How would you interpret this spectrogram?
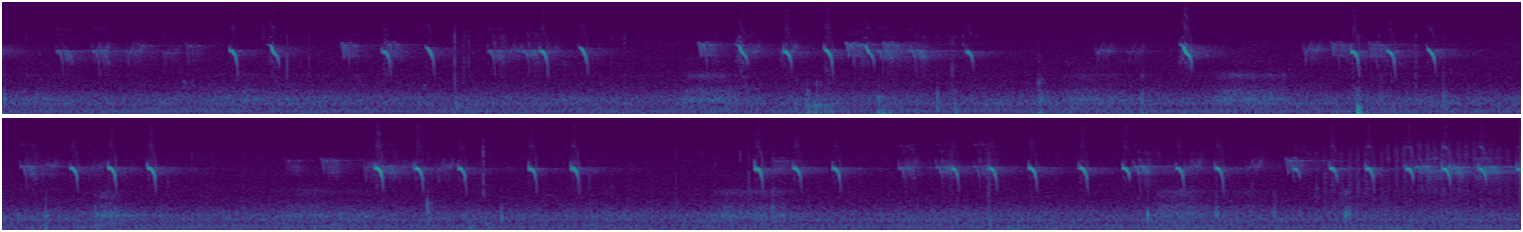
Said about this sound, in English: Wild bird, stop. Start recording the same wild bird.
